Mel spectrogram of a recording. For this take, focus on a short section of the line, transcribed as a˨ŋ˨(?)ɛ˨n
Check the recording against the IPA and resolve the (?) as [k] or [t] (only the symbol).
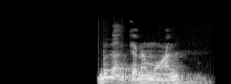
k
